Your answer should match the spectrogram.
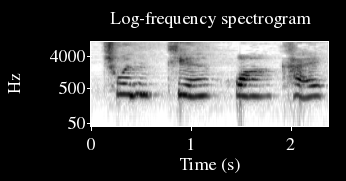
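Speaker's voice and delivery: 春天花开 each syllable held high and level; first tone demo. Shown as a demonstration. Teacher demonstrating the level first tone. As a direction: sound out 春天花开 on a steady high pitch. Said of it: "这四个音节的声调".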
